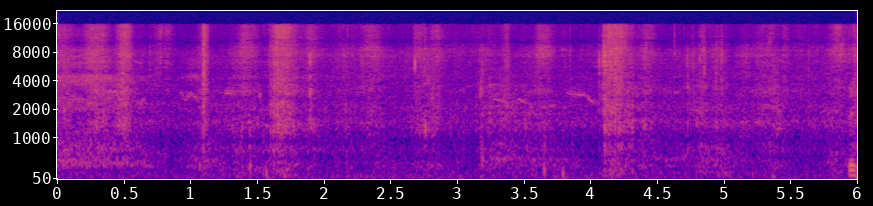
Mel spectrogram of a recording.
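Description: Faint crunching and scraping as a metal detectorist's digging spade cuts into grassy turf and soil, in a few short separate strokes.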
